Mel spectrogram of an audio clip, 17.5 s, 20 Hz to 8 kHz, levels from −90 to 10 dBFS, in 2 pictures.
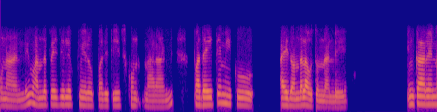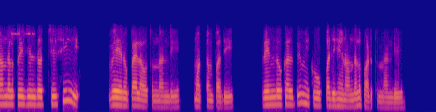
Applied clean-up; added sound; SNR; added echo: none; none; none; none.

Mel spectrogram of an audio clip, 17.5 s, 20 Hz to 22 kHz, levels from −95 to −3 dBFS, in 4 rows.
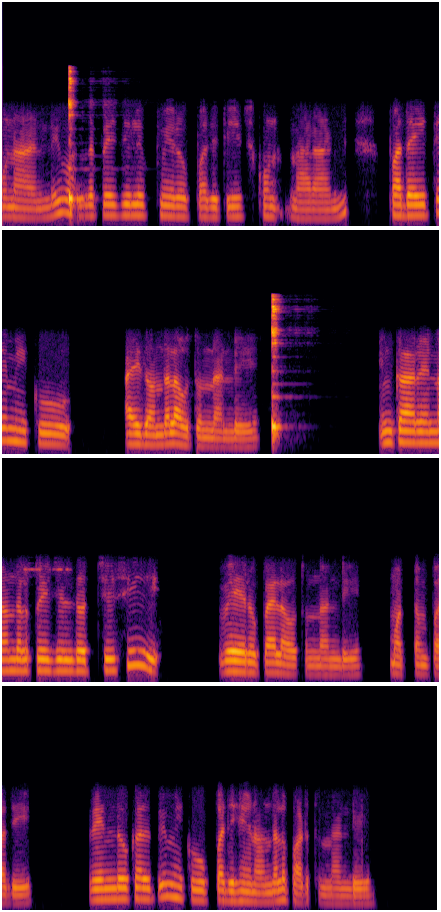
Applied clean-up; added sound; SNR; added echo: neural mask model RNNoise.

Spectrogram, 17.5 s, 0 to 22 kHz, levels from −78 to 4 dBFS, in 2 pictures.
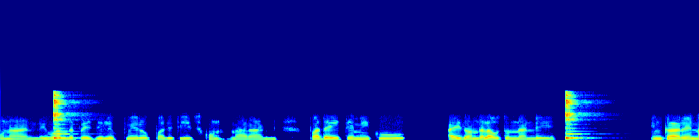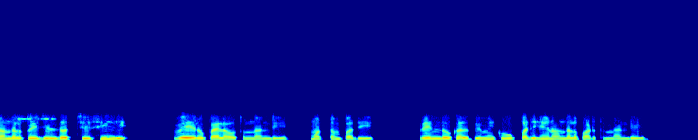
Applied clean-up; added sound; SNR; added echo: none; Cowbell; -4 dB; none.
